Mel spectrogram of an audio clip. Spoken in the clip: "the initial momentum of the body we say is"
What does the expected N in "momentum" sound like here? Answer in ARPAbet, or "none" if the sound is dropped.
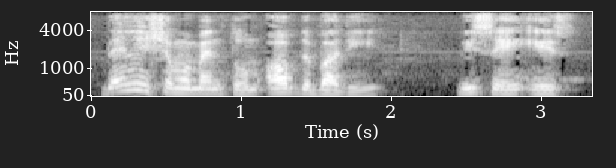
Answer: N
